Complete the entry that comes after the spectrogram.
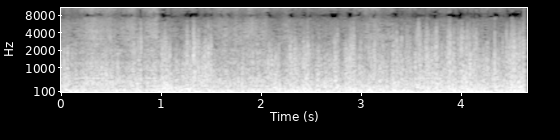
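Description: Wind rushing hard across the microphone held out of a moving passenger train, over the steady running noise of the coach on the rails.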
